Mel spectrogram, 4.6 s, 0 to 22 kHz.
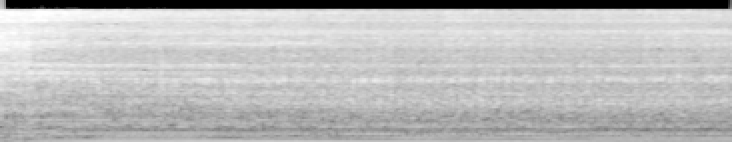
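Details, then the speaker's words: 2010 Fiat Uno with Fire 1.0 engine at idle, alternator belt removed: constant rough bearing rumble and hiss at the front of the engine from a worn water pump bearing; the alternator bearing was already replaced, and the alternator also still makes some noise. "não sei se no vídeo vai ser possível ouvir mas é audível um barulho de rolamento assim como um barulho como se fosse Correia esticada"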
